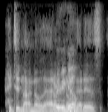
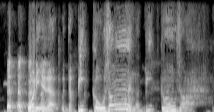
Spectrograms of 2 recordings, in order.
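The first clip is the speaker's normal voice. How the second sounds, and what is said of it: Macho Man impression. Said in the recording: “Macho Man... Can you do an impression?”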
